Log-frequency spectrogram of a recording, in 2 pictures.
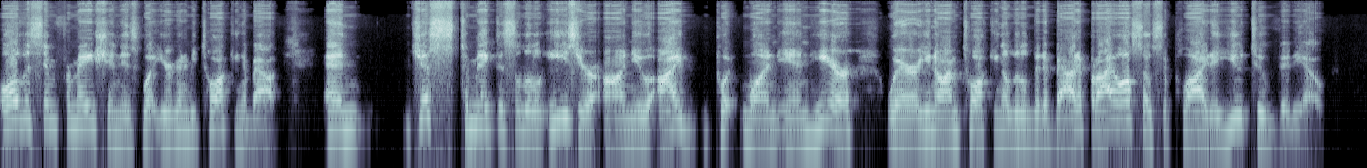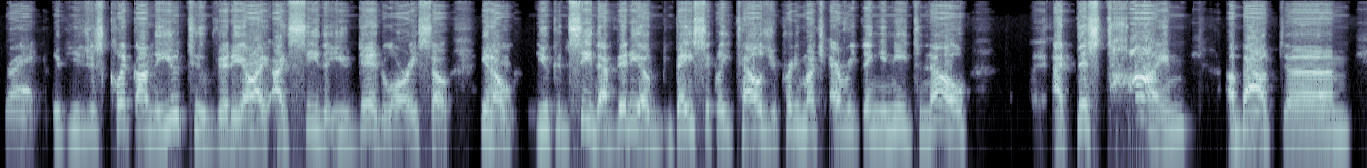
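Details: Adult speaker, recorded online session; ordinary speech.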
